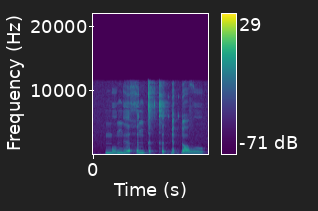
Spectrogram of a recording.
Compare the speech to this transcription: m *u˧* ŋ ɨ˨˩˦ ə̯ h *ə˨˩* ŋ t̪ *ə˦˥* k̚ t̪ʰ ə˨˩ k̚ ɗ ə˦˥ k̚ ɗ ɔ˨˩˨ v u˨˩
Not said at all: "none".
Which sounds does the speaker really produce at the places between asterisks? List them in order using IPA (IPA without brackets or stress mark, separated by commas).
u˨˩˦, ə˧, ə˨˩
